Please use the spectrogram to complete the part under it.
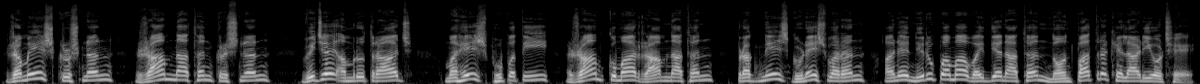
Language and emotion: Gujarati, neutral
